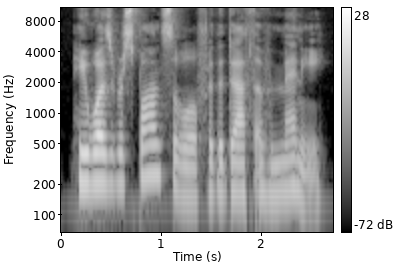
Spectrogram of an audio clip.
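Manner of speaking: plain reading voice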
